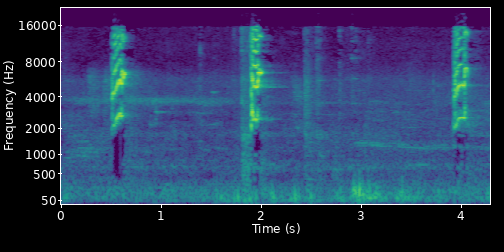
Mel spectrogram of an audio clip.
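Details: A yellow pair of Fischer's lovebirds gives three sharp, shrill chirps spaced about one to two seconds apart, each short and high, over a soft low room hum.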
